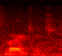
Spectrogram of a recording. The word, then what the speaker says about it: Meritage: A Meritage, actually, yes, a Meritage rhymes with heritage.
